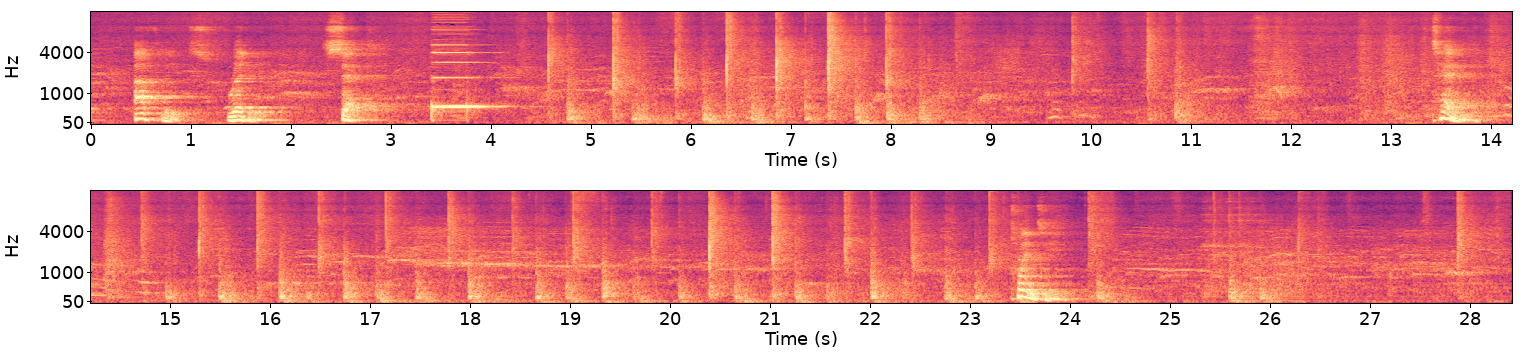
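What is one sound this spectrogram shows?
A dancer's feet stamp and tap rhythmically on a hard floor.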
